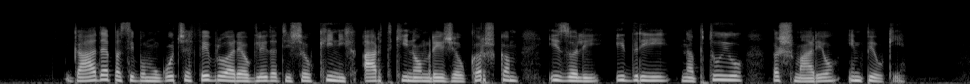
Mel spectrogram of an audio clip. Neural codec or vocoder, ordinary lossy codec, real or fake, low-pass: codec, 16 kHz, 6 kbps, DAC; none; fake; 7.2 kHz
